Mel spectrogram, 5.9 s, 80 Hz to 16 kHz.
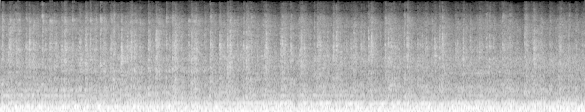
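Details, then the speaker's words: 1970 Plymouth Barracuda with a freshly built 400-block 512 big-block stroker (Trick Flow 240 heads, cam, intake), after initially refusing to idle: a deep, steady rumble with no stumbling or surging, now idling on its own. Needs some tuning. "So we got some little tuning to do here, but it's a runner. Yeah. There we go. Now it's idling on its own."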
